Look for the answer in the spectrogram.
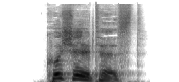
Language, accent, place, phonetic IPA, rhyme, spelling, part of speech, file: German, Germany, Berlin, [ˈkʊʃl̩təst], -ʊʃl̩təst, kuscheltest, verb, De-kuscheltest.ogg
- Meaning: inflection of kuscheln: 1. second-person singular preterite 2. second-person singular subjunctive II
